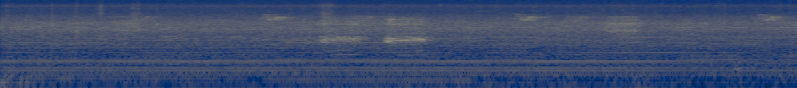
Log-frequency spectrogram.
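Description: Birds calling over a steady low hum: a short high call repeats about every two and a half seconds, and two louder calls come about three and four seconds in.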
